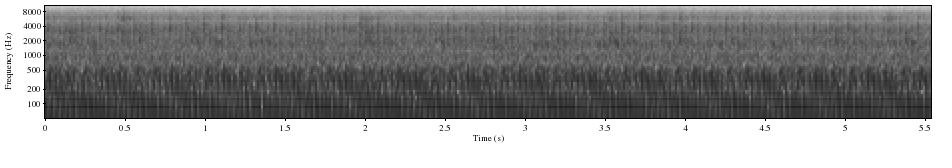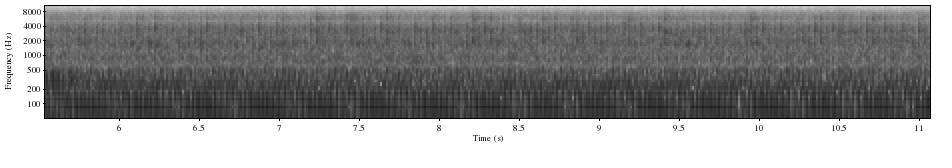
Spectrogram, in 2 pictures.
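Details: Kioti CK20HS diesel tractor idling after injectors were cracked to bleed air: steady, even clatter with a constant low throb, no misses or surging. Owner is still unhappy with the fuel pump and will check overnight prime loss.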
